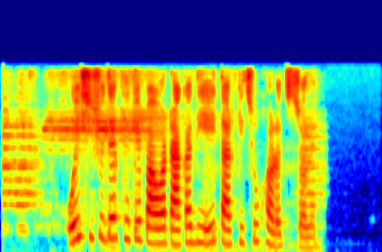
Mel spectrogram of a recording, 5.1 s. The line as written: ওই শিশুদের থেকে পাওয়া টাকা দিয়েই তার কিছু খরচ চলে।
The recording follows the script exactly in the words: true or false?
true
